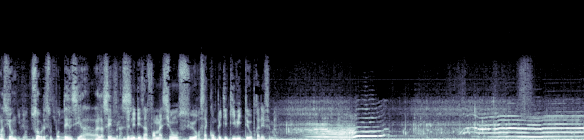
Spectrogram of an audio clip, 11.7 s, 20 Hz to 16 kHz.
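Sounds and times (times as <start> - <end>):
speech: 0.0 - 6.2
low underwater rumble: 2.4 - 11.6
whale song moans: 6.0 - 8.2, 9.2 - 11.6.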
